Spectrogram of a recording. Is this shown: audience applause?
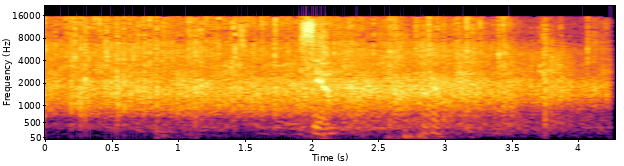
yes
